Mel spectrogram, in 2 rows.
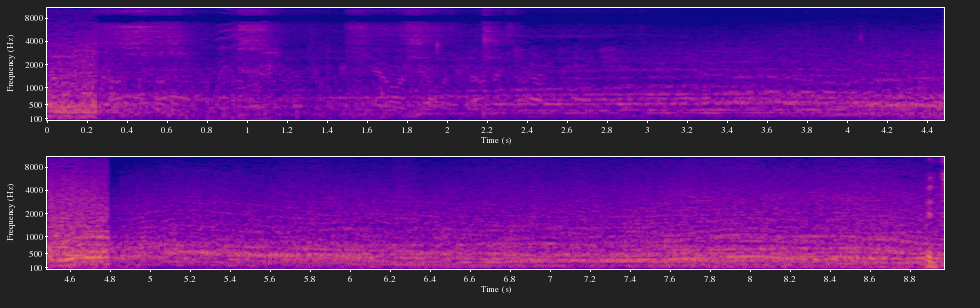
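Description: Race cars in an F4 sim racing game lap behind the safety car in Azerbaijan, engines humming and revving at moderate distance, with one sharp burst partway through and a commentator talking over them.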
